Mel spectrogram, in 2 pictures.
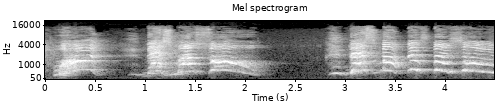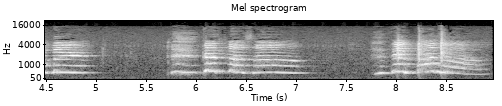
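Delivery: high, overexcited cry fading out; mock being overcome by a favourite song; too excited. Man pouting outside hears his song, tearfully excited. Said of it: "He was too excited".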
